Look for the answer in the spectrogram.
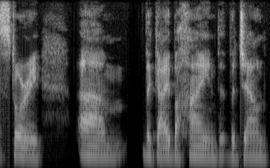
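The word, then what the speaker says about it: JJJJound: If that's how you're supposed to pronounce it's four J's. So it's pronounced. I did look into. – Is it just Jound? – It's just pronounced Jound, and it is. So it's there's four J's at the front of it, though. So yeah, it's Jound.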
